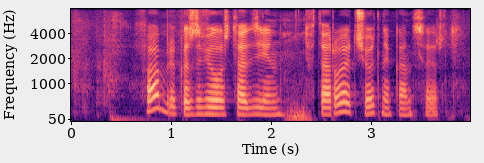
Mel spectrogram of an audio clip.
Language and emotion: Russian, neutral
